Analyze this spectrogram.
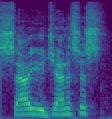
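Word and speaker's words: SaluGenecists: Now, I don't know how to pronounce it. It's Salugenesis?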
